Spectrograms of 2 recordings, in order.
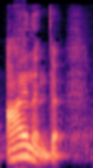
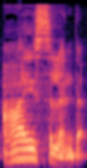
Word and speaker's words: island: On Swan Island，注意了，天鹅不念 swan，也念 swan 啊， A 再次是 o 的音， swan island，注意 island 是小岛，那么这个岛 s 是不发音的，不要念成 Iceland， no no no， island 就是岛啊。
